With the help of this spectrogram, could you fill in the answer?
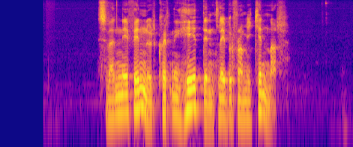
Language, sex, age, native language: Icelandic, male, 20-29, Icelandic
